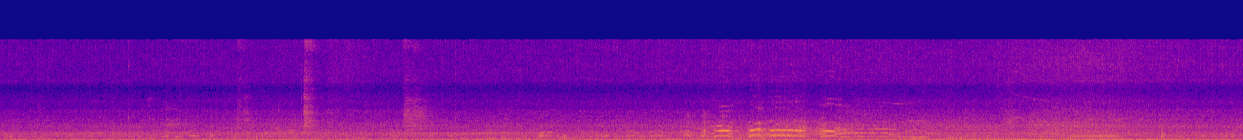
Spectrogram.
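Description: Ayam kampung (Indonesian village chicken) roosters crowing among caged fowl. The loudest crow comes about seven seconds in and lasts around a second and a half.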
